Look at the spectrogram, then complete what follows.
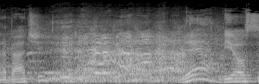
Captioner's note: audience Laughing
